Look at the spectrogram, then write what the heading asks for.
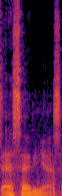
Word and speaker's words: SNES: Super Nintendo, or like, do you call it a SNES, or are you a retard and you spell it out? No, obviously Super. You know, or like SNES. Right? Yeah. Do you spell it out like a moron? Everyone agrees it's SNES.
